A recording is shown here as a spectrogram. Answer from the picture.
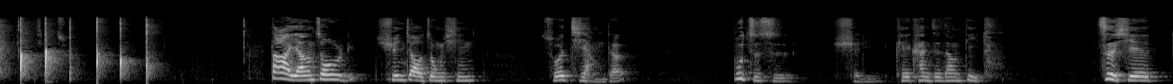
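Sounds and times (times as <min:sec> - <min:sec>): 
church congregation clapping hands in unison: 0:00.0 - 0:01.7
speech: 0:02.7 - 0:04.8, 0:05.4 - 0:06.4, 0:07.4 - 0:10.0, 0:11.0 - 0:11.7.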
